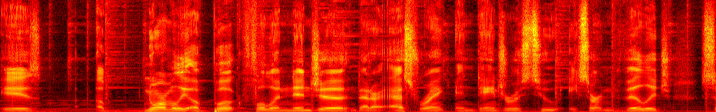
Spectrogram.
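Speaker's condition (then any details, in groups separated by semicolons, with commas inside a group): No condition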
